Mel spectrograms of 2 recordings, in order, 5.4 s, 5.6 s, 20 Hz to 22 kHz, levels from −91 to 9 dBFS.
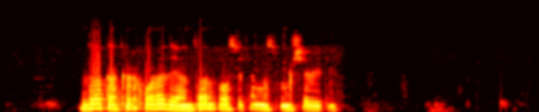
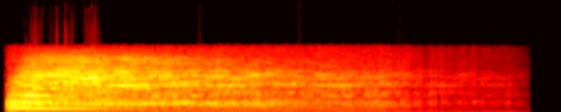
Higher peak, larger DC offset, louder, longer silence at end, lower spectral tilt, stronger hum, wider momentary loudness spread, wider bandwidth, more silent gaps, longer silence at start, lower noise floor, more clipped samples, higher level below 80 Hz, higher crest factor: about the same, 0 dBFS vs 0 dBFS; second, under 0.1% vs 0.9%; about the same, -12 LUFS vs -12 LUFS; first, 2.05 s vs 1.3 s; first, -10.5 dB/octave vs -7.5 dB/octave; neither; second, 9 LU vs 20 LU; second, 5.6 kHz vs 6.8 kHz; neither; first, 0.8 s vs 0.05 s; first, -76 dBFS vs -47 dBFS; neither; second, -52 dBFS vs -46 dBFS; about the same, 14 dB vs 16 dB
